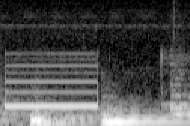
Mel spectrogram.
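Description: In the horror game Pamali, a phone call rings unanswered. A steady electronic ringback tone sounds for about a second over a low hum, stops briefly, then returns as a lower tone near the end.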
